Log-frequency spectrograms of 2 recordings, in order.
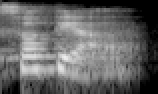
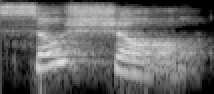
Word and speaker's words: social: Scioscia and I heard Sophia but this CI al in English for social we pronounce that CI al like an SH so it's social not so CL and not Sophia social also media we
